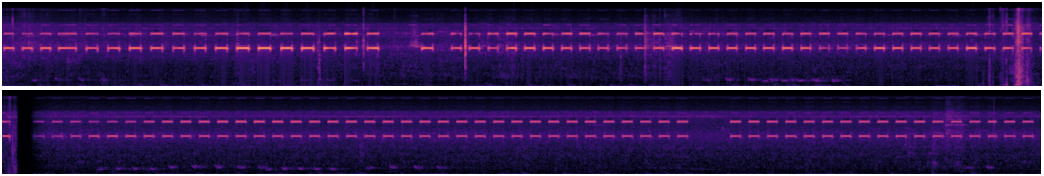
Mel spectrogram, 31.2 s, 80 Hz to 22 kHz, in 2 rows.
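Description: Solid SF-810 PRO satellite meter beeping rapidly, about three high beeps a second, as it holds a locked signal from the Express 80°E satellite during dish alignment. One sharp knock about halfway through.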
